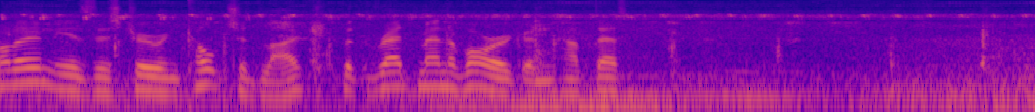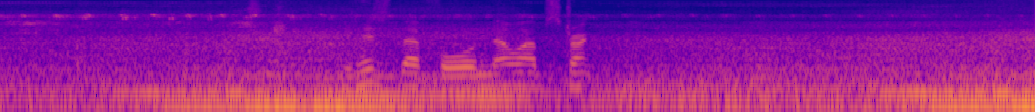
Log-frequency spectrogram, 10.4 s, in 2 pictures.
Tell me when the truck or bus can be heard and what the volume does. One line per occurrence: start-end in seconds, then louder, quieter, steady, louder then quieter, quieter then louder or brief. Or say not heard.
0.0-10.3 louder.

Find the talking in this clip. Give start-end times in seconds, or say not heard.
0.0-3.1, 6.4-8.2.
